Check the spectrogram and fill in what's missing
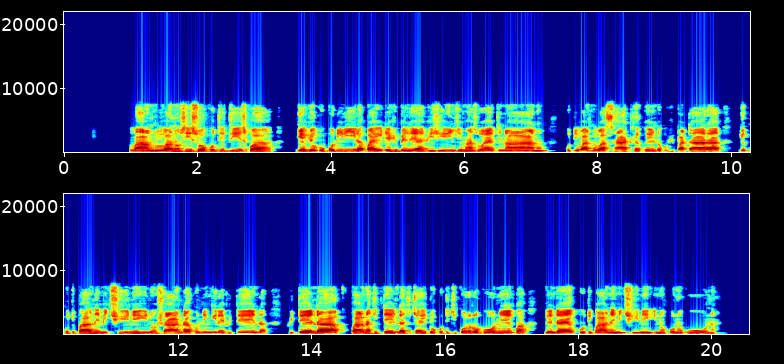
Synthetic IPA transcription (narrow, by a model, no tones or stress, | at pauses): ʋantuʋano̞siso̞kud͡zid͡ziswa | ŋɡe̞ʐe̞kuɓuɗiriɾakwaiteʐiɓe̞ɬe̞ɾaʐiʒind͡ʒimazuʋajatinaano | kutiʋantʰuʋasatke̞kue̞ndakuʐipataɾa | ŋɡe̞kutipaːne̞mit͡ʃiniːno̞ʃandakuniŋɡiɾeʐite̞nda | ʐite̞ndapanat͡ʃite̞ndat͡ʃit͡ʃaitokutit͡ʃiko̞ɾo̞ɾo̞kuo̞ne̞kwa | ŋɡe̞ndajekutipaːne̞mit͡ʃiniḭno̞konokuoːna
